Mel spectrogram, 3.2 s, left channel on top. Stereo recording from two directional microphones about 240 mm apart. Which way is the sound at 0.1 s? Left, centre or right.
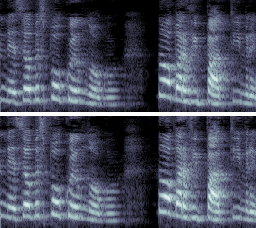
Right.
